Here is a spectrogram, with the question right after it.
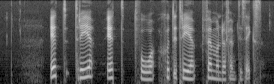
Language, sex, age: Swedish, female, 22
